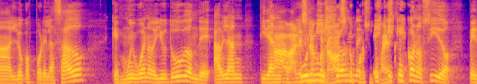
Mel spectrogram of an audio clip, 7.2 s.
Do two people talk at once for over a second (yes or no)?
yes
